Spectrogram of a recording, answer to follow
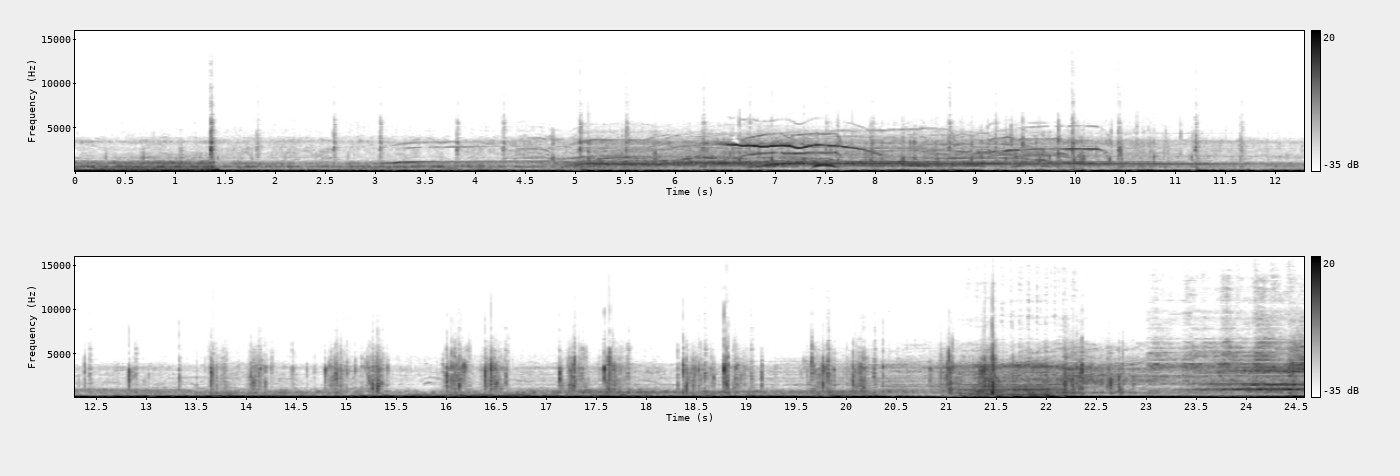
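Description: Loud concert intro music over the PA: a deep, steady bass drone with wavering sliding tones in the middle, then a run of sharp hits in the second half, with the crowd cheering. Near the end the drone breaks off briefly and a falling low tone leads into the song.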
